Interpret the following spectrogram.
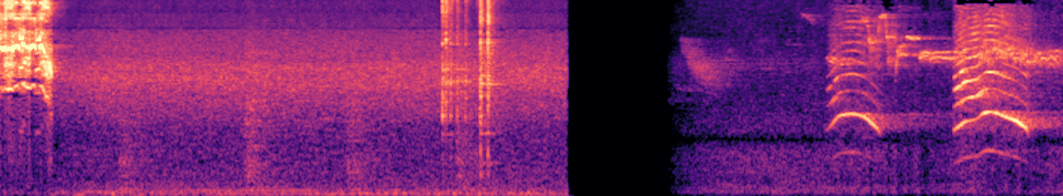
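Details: Domestic cat in an animal-sound collection: after hissing noise and a brief silent gap, two drawn-out arched meows rise and fall near the end, each with clear stacked overtones.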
